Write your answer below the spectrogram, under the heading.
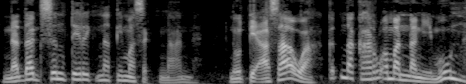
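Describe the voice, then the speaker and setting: A man's voice: a little high, very animated, normal speed, no room sound, clean studio sound. A man playing an easygoing drinking buddy who gives frank advice in a radio drama, talking casually. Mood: casual, advising.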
